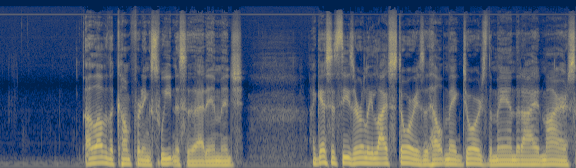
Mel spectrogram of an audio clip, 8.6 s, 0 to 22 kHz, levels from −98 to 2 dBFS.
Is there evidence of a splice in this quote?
yes; 1 cut; at 4.5 s

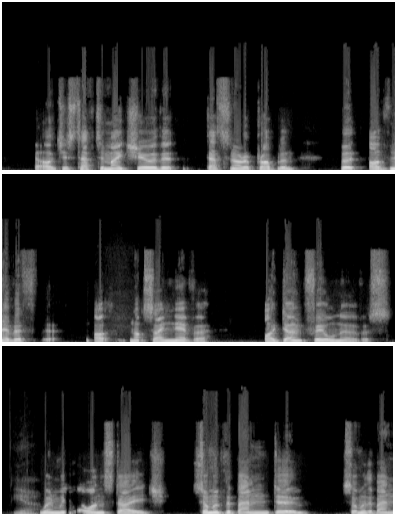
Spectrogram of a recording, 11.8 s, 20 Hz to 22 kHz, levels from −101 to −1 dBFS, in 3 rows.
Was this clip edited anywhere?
yes; 1 cut; at 4.8 s

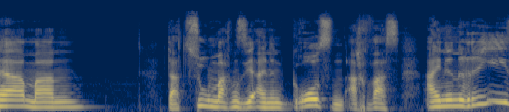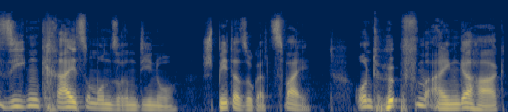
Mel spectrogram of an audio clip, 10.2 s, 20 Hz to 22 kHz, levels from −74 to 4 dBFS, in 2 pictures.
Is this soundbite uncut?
yes; 0 cuts

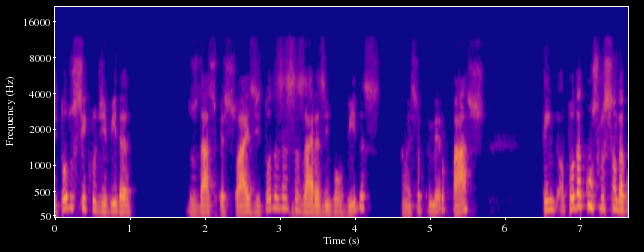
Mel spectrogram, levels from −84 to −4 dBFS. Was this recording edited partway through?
no; 0 cuts

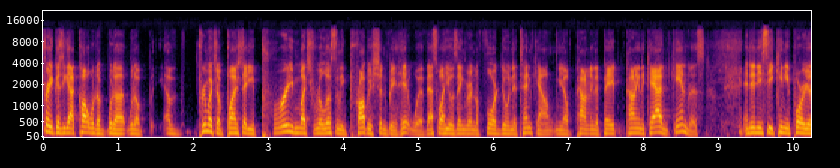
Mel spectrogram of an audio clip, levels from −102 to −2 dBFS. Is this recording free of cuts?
yes; 0 cuts

